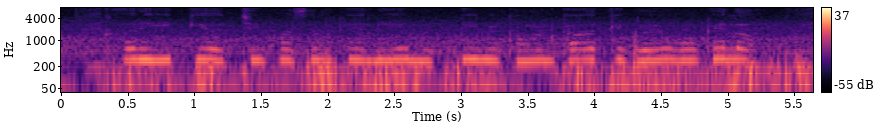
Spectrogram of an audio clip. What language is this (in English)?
Bhojpuri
